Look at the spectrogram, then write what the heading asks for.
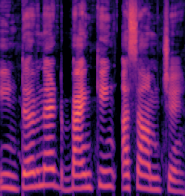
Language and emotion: Goan Konkani, neutral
